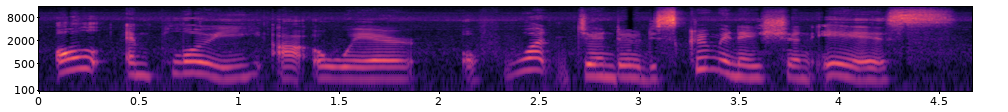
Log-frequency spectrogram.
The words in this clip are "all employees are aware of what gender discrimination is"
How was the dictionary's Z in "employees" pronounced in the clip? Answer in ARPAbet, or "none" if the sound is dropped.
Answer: none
